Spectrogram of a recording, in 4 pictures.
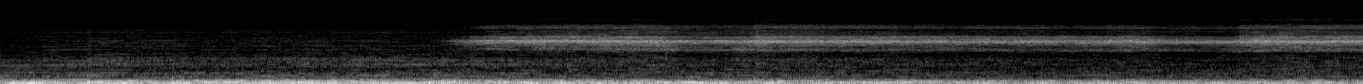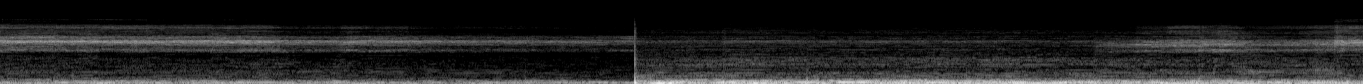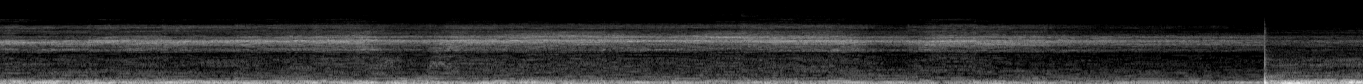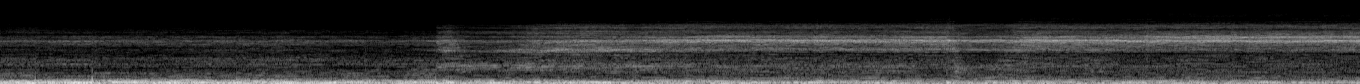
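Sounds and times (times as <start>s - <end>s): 
slow spooky drone bed: 0.0s - 54.4s
kick drum: 20.0s - 23.8s, 39.9s - 43.5s.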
